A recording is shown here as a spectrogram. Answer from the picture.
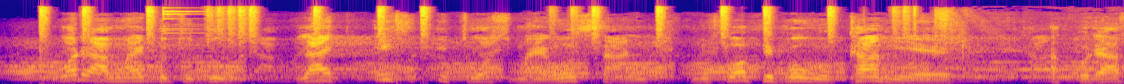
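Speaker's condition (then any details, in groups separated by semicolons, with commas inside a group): No condition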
